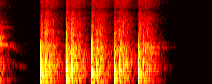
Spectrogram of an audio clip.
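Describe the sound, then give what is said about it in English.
Five firm knocks on a door in quick, even succession, fairly loud, followed by silence. “At this precise moment, God is standing at the door of your heart knocking.”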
